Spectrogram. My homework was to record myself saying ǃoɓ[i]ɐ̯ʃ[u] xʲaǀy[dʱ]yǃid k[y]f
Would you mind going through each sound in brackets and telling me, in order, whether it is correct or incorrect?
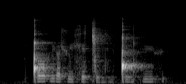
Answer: incorrect, incorrect, correct, correct

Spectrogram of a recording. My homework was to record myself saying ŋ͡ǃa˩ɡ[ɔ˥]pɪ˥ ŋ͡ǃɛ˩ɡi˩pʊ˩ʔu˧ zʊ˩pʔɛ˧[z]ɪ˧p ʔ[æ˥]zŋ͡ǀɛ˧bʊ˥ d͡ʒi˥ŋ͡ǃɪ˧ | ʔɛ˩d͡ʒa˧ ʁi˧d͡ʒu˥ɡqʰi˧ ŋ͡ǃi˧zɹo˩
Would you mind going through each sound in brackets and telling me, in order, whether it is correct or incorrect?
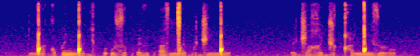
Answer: correct, incorrect, incorrect

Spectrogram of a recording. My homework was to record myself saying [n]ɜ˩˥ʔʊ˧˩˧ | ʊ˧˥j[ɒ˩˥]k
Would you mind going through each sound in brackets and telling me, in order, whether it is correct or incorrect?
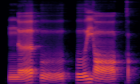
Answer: correct, incorrect

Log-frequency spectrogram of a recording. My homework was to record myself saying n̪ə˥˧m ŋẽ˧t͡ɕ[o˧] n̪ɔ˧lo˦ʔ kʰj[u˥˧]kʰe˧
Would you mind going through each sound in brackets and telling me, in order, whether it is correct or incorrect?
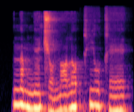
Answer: incorrect, correct

